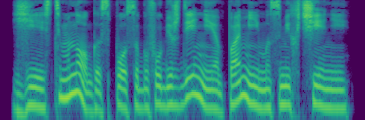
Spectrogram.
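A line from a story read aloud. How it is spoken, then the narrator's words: Sinister hiss. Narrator (Russian): зловеще прошипел Хвар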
